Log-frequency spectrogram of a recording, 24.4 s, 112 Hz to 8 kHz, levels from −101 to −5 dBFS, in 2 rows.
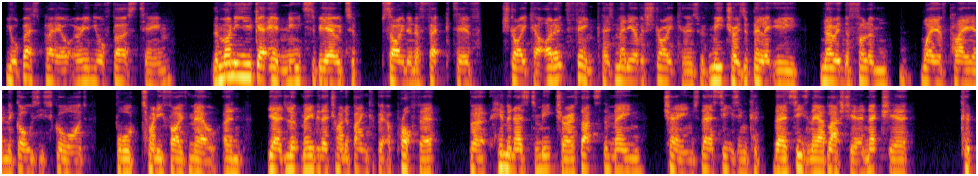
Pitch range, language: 120-140 Hz, English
